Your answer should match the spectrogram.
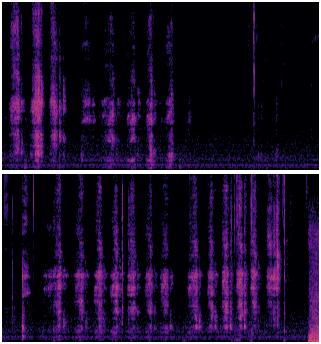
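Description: Tailor's scissors snipping through fabric in a run of faint, short, crisp cuts, stopping for a few seconds about a third of the way in before the cutting resumes.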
